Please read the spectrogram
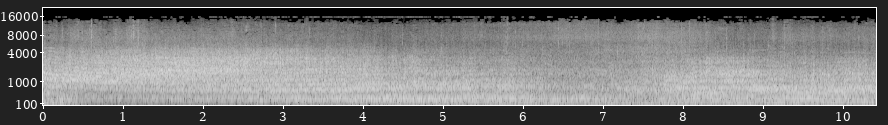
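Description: Red Arrows BAE Hawk T1 jets flying past in a display, their Rolls-Royce Adour turbofans making a continuous jet noise that sweeps and wavers as they pass. It dips a little past the middle and swells again near the end.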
